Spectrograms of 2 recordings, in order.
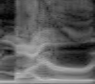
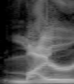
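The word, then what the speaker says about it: Meijer: guy who founded Meyer his name was Frederick Meyer but it's spelled m-e-i-j-e-r and he has a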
